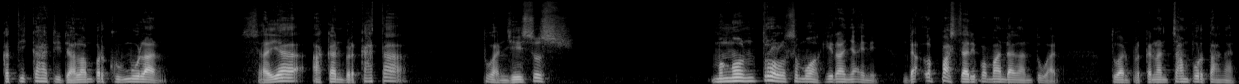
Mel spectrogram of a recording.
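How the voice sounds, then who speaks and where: A man preaching a Bible study sermon to a church congregation, emphatic and humorous, swinging between soft asides and loud climaxes. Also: medium pitch, normal speed, long pauses. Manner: humorous, addresses the congregation directly. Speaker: pastor. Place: church service.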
